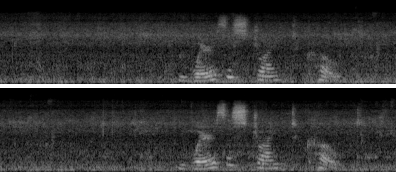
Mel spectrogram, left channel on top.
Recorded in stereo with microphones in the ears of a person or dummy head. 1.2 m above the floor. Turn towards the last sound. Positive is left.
turn(degrees=-45)  # may be behind; listen again after turning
